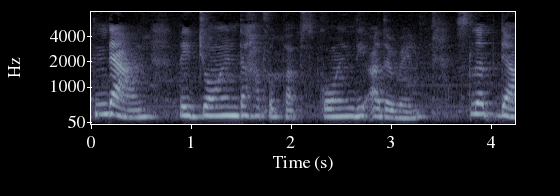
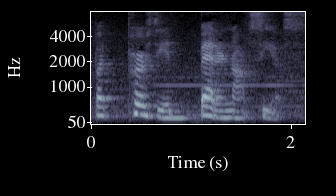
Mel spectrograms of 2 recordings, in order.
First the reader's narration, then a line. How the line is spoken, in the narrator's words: snapped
